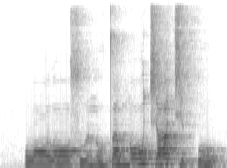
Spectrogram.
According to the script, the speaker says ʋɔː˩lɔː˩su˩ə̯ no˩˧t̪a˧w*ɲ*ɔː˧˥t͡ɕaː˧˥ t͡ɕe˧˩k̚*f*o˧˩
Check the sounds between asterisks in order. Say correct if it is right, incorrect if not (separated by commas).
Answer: incorrect, incorrect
